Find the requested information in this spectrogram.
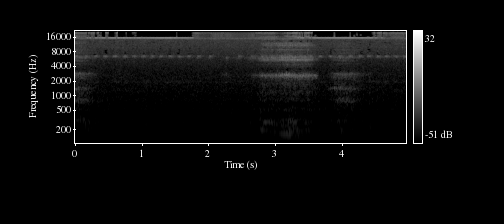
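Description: One loud, rattling snore on a breath in, then a softer breath, over a steady background hum.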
